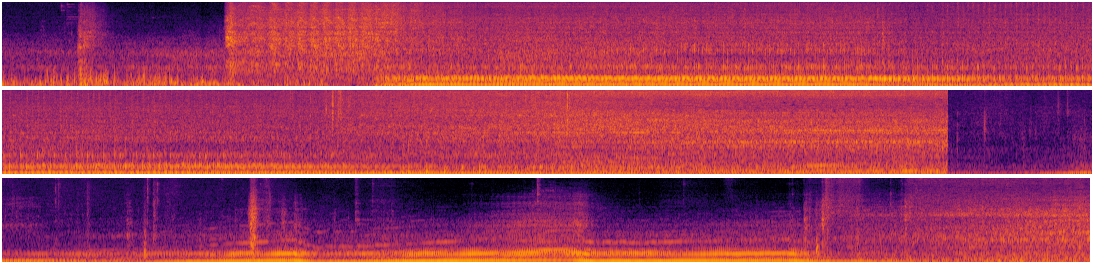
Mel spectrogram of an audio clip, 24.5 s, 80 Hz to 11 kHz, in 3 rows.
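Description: B8 Audi S4's supercharged 3.0-litre V6 starting: a short burst of cranking, then the engine catches about three seconds in to a high idle that settles lower a few seconds later and holds steady. After a cut, the car accelerates, its engine pitch rising and dropping back three times as it shifts up, then running steady.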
